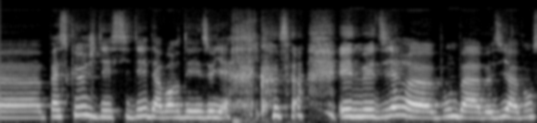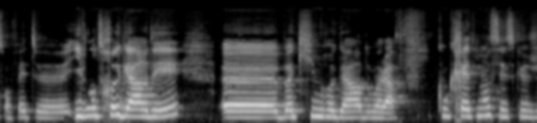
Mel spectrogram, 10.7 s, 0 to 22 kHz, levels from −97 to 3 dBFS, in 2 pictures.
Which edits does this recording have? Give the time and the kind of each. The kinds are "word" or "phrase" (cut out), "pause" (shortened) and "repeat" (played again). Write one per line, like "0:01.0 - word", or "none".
none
